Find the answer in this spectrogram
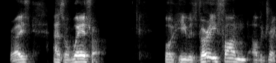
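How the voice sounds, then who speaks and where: Here a man speaks in a Tipperary accent. His pitch is medium. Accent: Irish, Tipperary. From Ireland, County Tipperary. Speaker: fly fisherman. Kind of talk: casual chat.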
